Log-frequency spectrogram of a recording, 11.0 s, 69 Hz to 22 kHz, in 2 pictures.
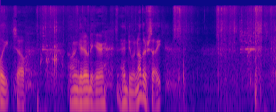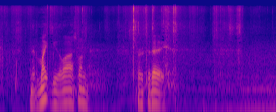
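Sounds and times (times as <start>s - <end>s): brush rustling: 0.0s - 11.0s
footsteps crunching through dry leaves: 0.0s - 11.0s.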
